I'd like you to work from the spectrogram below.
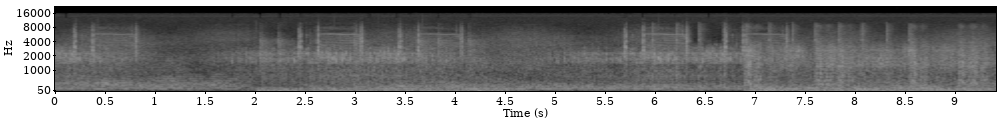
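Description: Rumbling bomb explosions and dull booms roll on through the World War II strategy game War in the Pacific as aircraft bomb troops in China, with a heavier surge of blasts midway and no talk.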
